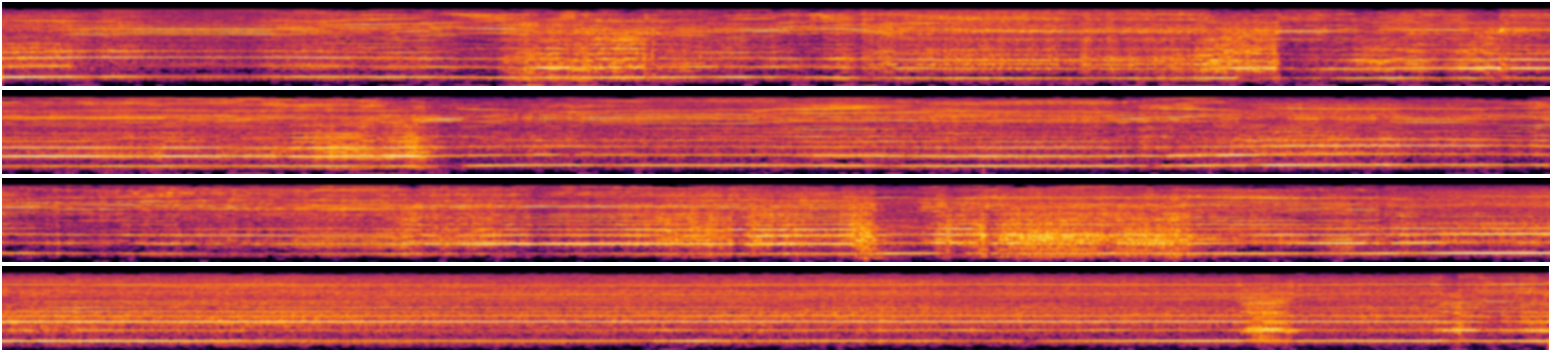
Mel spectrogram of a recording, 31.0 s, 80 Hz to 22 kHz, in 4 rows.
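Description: A small benchtop machine tool runs an end mill through the metal chassis of an N scale Atlas Dash 8 locomotive. The spindle gives a steady whine that wavers slightly in pitch, and the rasp of the cut swells at several moments, most strongly about twenty seconds in.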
